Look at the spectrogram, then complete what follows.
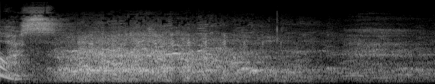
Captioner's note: audience laughing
